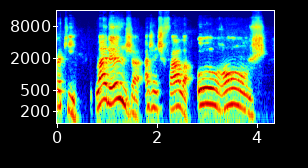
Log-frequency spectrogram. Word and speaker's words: orange: O E no final não tem acento, eu não pronuncio. A última coisa que eu vou pronunciar é o G, que está aqui, e eu vou falar orange, orange, orange. E o R, né? Faltou falar isso, o R arranhado, orange.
